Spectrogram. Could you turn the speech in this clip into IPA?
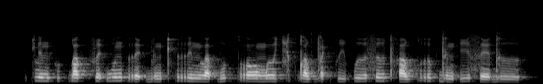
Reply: k l i˧ n k u˨˩ k̚ w a˦˥ t̚ f e˦˥ ʔ w u˥˩ n p r e˨˩ ʔ b e˨˩ n kʰ r i˧ n l a˨˩ t̚ w u˦˥ k̚ p r ɔː˥˩ m ɤː˥˩ t͡ɕ o˦˥ k̚ d a˧ w d a˦˥ k̚ f iː˨˩ p ɯː˦˥ s ɯː˥˩ tʰ a˧ w p r u˥˩ k̚ d e˧ n ʔ iː˦˥ s eː˩˦ d ɯː˧

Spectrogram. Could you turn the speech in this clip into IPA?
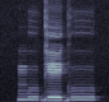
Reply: m uː˨ ɡ eː˨ ɡ uː˦

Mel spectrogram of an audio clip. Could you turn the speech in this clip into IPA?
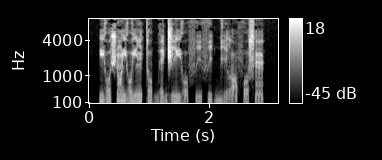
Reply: j o˧ ʃ ɔ̃˧ j o˧ j ĩ˦ t o˦˨ b e˨˦ d͡ʒ i˧ j o˨ f i˨˦ f i˦ ɡ͡b i˦˨ l ɔ˨ f o˧ s ɛ̃˧

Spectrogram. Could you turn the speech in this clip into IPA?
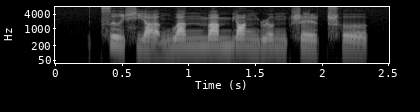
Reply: t͡s ɹ̩˥˨ ɕ j ä̰˨˩ n̪ w a˦ n m ä˦ m j ɑ˥˨ ŋ ɻ ɤ˥˨ ŋ ʂ e˥˨ ɪ̯ ʈ͡ʂʰ ɤ˥˨

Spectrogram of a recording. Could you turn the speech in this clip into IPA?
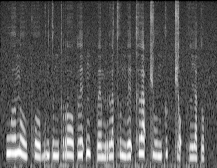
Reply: w ɤː˦˥ n oː˩˦ w pʰ oː˩˦ b ɯ˧ ŋ t ɯ˧ ŋ k r ɔː˧ p l e˦˥ ʔ ŋ o˨˩ k̚ p ɛː˧ m r ɯ˦˥ a̯ tʰ ɯ˧ ŋ l e˥˩ ʔ kʰ l a˥˩ ʔ t͡ɕ uː˧ ŋ k ɯ˥˩ k̚ t͡ɕ ɔ˨˩ ʔ pʰ l i˨˩ a̯ t o˨˩ k̚

